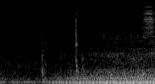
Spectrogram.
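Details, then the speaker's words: Rover P4 80 carburettor engine idling evenly as it warms, steady firing with no misses, pops or backfire, after fixing the faulty carburettor fuel shut-off solenoid that caused backfiring at switch-off; backfire appears solved. "fingers crossed no bang so i think we've solved the problem of the backfire"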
